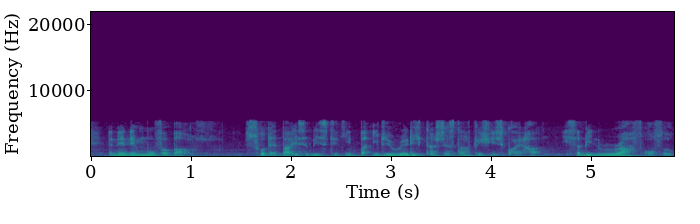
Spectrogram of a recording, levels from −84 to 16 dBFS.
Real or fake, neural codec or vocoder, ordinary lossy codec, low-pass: fake; codec, 16 kHz, 2 kbps, FunCodec, trained on LibriTTS, 25 frames a second; none; 5.4 kHz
